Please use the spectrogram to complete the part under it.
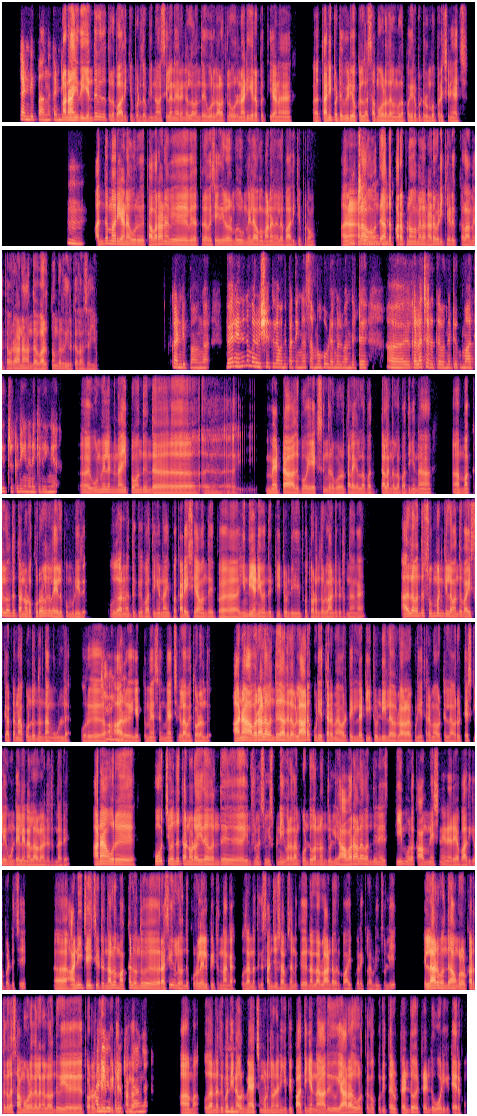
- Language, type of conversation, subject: Tamil, podcast, சமூக ஊடகங்கள் எந்த அளவுக்கு கலாச்சாரத்தை மாற்றக்கூடும்?
- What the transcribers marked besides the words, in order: "ஊடகங்கள்" said as "ஊடங்கள்"; drawn out: "இந்த அ"; in English: "மெட்டா"; in English: "எக்ஸ்ங்கிற"; in English: "டி-டுவென்டி"; in English: "வைஸ் கேப்டனா"; in English: "மேச்சுகளாவே"; in English: "டி-டுவென்டில"; in English: "டெஸ்ட்லயும், ஒன் டேலயும்"; in English: "கோச்"; in English: "இன்ஃபுளூயென்ஸ யூஸ்"; in English: "டீமோட காம்பிநேஷனே"; in English: "மேட்ச்"; in English: "டிரெண்ட் டிரெண்டு"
